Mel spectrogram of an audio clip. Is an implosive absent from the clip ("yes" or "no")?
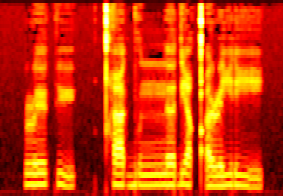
no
